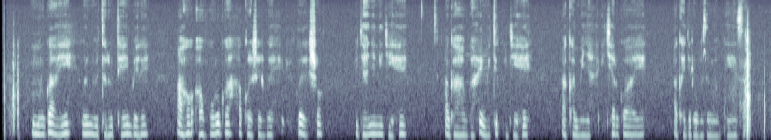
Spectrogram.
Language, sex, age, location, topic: Kinyarwanda, female, 25-35, Kigali, health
